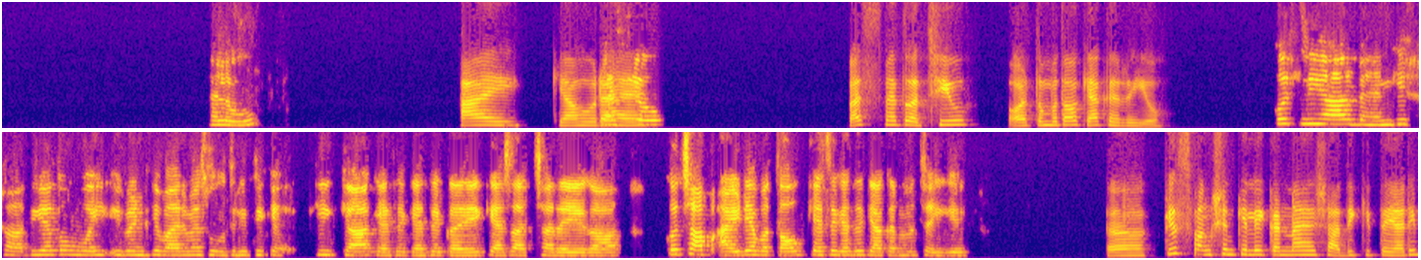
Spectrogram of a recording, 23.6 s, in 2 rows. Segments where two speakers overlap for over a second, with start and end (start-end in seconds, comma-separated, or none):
none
